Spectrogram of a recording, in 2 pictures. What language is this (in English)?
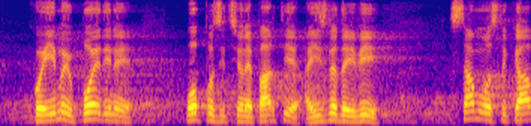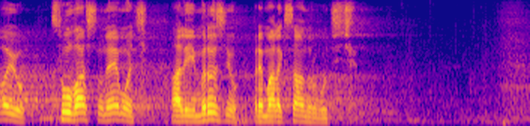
Serbian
